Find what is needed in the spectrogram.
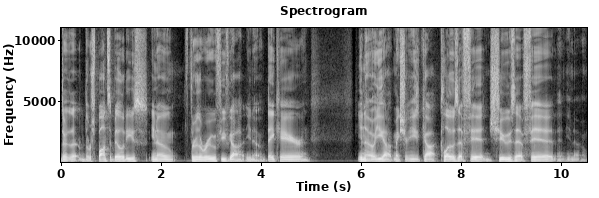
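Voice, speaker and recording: A man with an American accent and a fairly low pitch speaks at a moderate pace with fairly even intonation, on a very clean recording with a silent background. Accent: thick country. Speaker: podcast co-host. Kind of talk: casual chat. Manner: halting, many fillers and repeats.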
